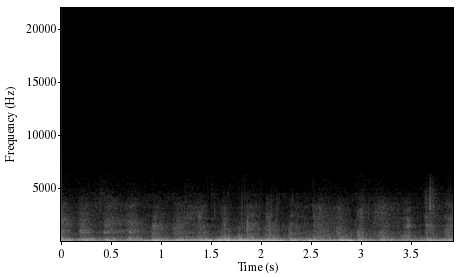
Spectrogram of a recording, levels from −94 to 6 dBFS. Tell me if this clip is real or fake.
fake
